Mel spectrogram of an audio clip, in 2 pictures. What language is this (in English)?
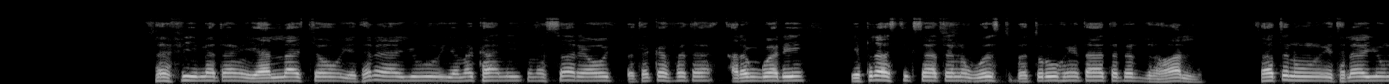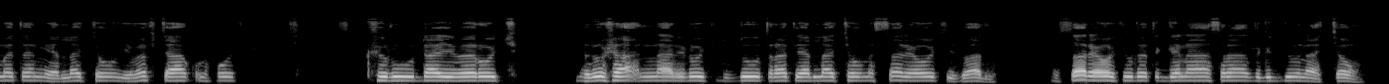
Amharic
